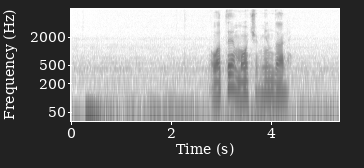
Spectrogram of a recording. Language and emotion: Russian, neutral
